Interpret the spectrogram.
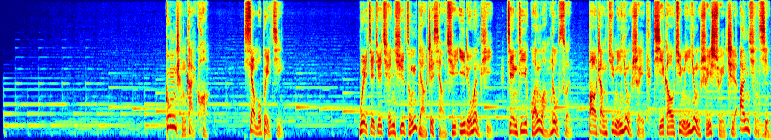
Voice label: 男 工程汇报; 工程概况

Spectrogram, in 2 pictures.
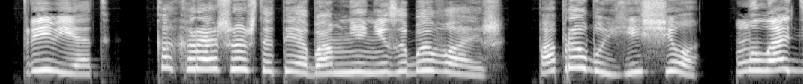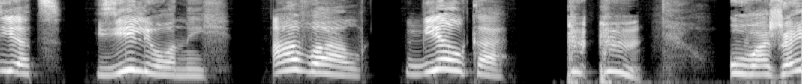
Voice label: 外籍俄语女-模仿小孩 Kid

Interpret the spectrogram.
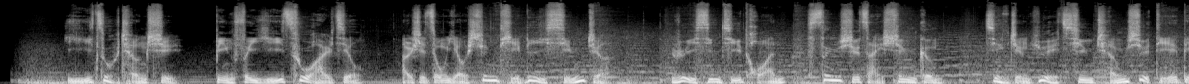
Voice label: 男 房企 力度浑厚; 中金汇

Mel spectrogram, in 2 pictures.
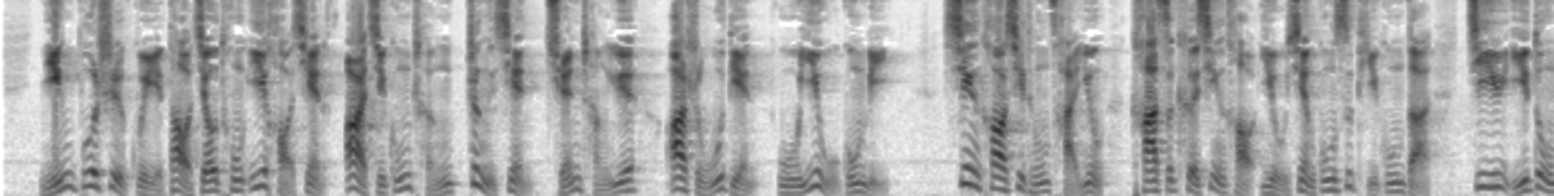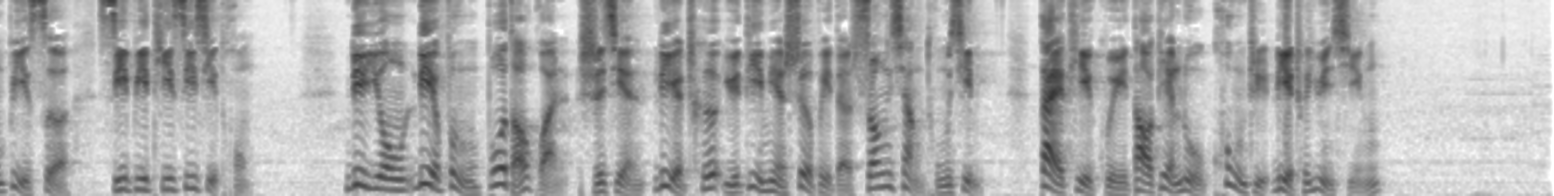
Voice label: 男 解说词; 波导管支架操作解说词

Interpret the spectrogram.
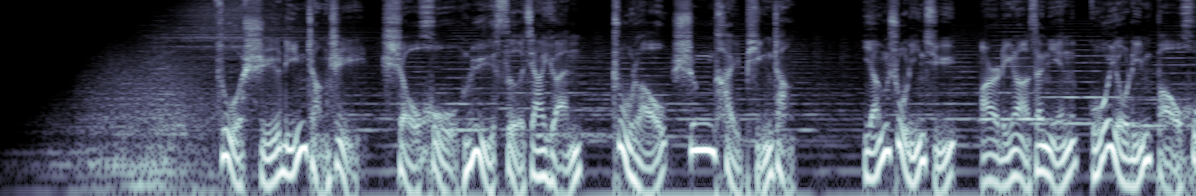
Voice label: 男, 专题汇报片; 杨树林局

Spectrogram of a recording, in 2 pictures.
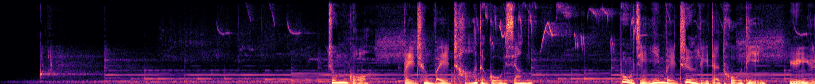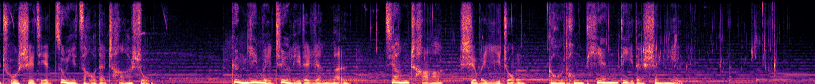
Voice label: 男 纪录片

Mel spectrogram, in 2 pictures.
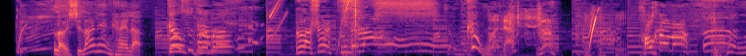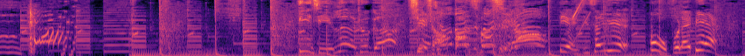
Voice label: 男 广告; 雀巢8次方2016

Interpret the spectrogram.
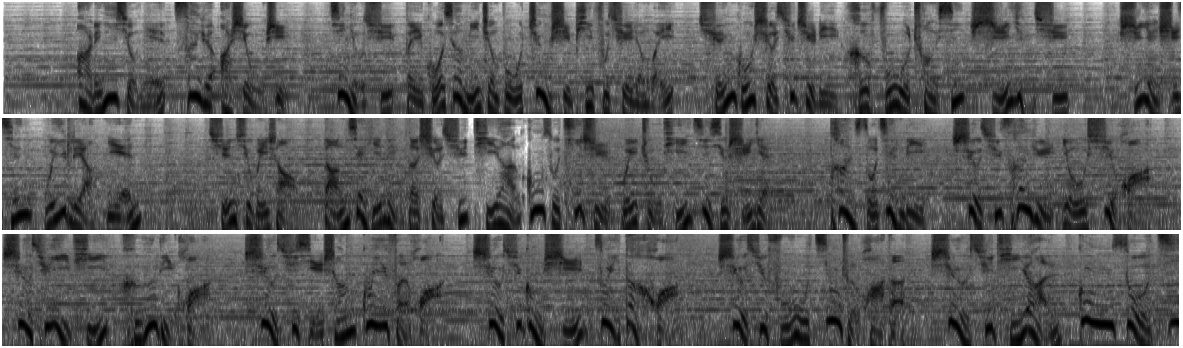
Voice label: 男 党政专题; 金牛区

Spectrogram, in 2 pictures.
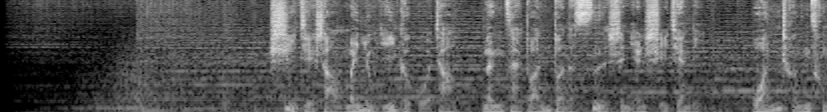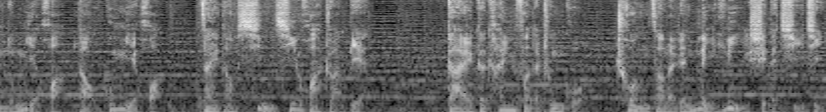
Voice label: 男 专题 党政 片 大气严肃 走进上市公司

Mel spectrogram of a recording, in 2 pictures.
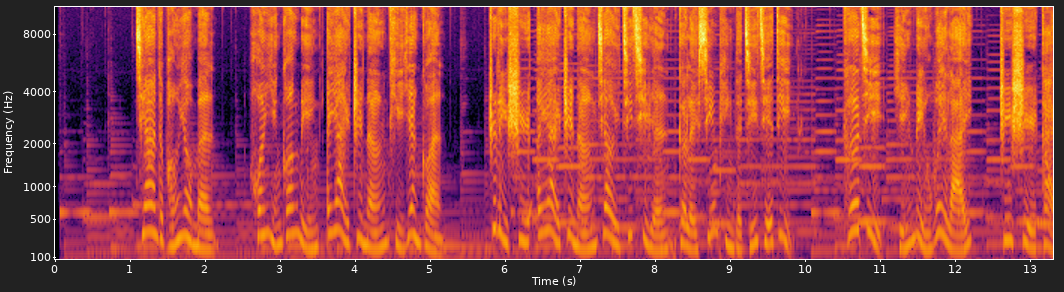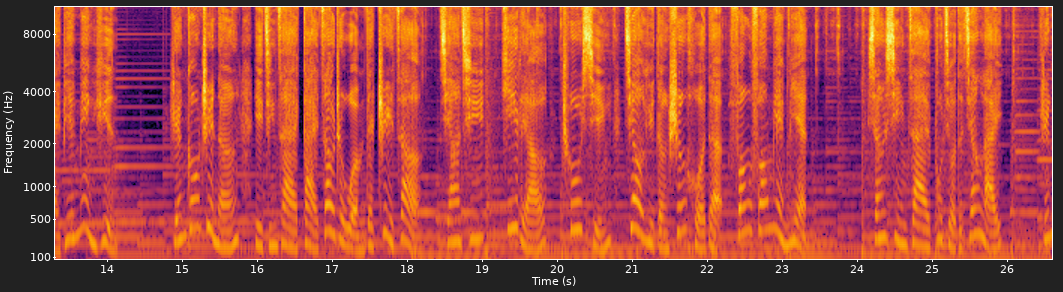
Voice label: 广播解说 活泼亲切

